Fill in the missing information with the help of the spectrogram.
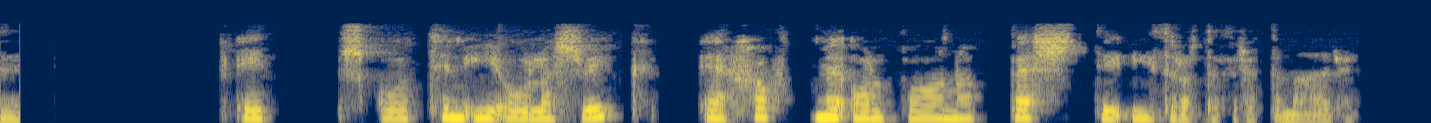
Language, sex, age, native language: Icelandic, female, 50-59, Icelandic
